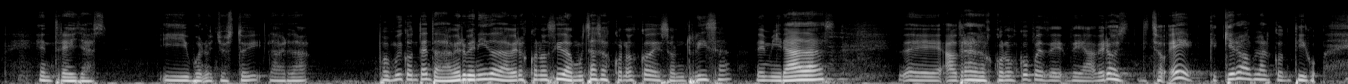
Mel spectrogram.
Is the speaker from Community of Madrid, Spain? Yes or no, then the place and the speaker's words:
yes; Coslada, Community of Madrid, Spain; now in Perales de Tajuña, Spain; yo me crié en Coslada, nací en Madrid y mis padres son de Santander y de León.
